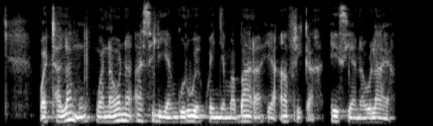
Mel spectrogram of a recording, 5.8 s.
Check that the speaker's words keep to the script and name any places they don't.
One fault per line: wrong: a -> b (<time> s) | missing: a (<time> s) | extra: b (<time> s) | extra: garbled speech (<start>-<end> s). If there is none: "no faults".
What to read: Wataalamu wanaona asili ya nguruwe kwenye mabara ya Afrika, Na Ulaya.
extra: Asia (4.5 s)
